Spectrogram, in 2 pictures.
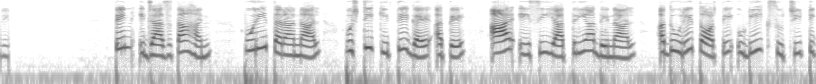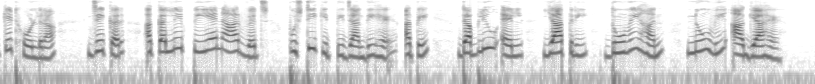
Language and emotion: Punjabi, neutral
